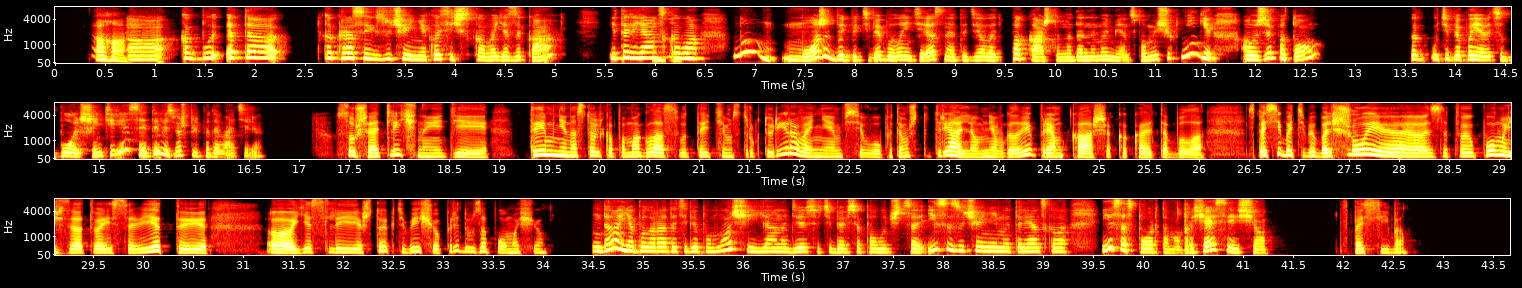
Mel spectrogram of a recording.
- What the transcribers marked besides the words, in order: none
- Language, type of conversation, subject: Russian, advice, Как выбрать, на какие проекты стоит тратить время, если их слишком много?
- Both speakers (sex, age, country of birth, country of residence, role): female, 40-44, Ukraine, Italy, advisor; female, 50-54, Ukraine, Italy, user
